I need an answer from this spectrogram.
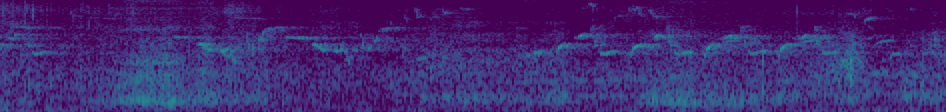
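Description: Songbirds singing in the background: quick runs of short chirps, faint overall.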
